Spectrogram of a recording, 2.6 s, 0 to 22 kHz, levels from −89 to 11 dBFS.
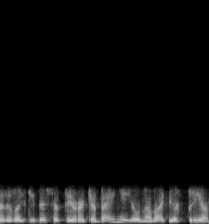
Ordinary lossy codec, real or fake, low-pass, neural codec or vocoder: Opus, 32 kbps; real; 3.6 kHz; none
